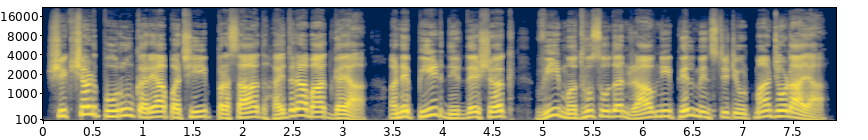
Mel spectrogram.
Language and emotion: Gujarati, neutral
